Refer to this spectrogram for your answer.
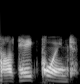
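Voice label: request follow me, swat female; Counter Strike Model Pack; CS:GO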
